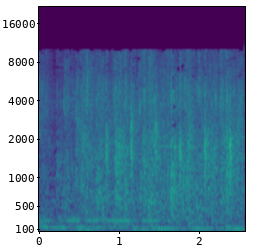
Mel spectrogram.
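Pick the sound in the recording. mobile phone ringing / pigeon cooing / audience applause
audience applause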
